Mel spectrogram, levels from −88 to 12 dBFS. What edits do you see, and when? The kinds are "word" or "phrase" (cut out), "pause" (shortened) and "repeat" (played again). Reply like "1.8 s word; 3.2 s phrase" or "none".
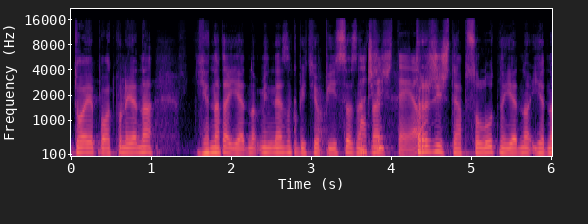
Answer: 1.9 s word; 2.8 s word; 3.7 s word

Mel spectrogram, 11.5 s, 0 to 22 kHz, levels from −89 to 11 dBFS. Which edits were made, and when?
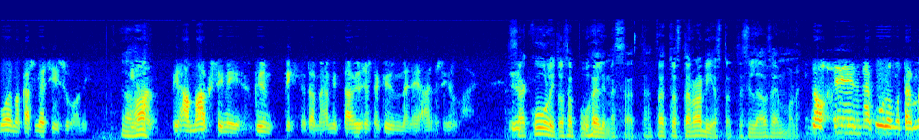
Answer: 6.9 s word; 10.1 s pause

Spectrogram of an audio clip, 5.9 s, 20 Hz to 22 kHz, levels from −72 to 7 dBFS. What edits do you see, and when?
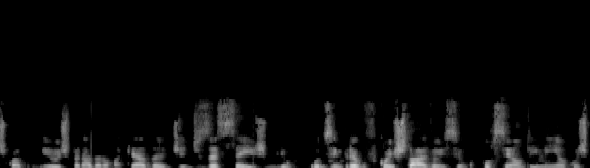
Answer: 3.0 s pause

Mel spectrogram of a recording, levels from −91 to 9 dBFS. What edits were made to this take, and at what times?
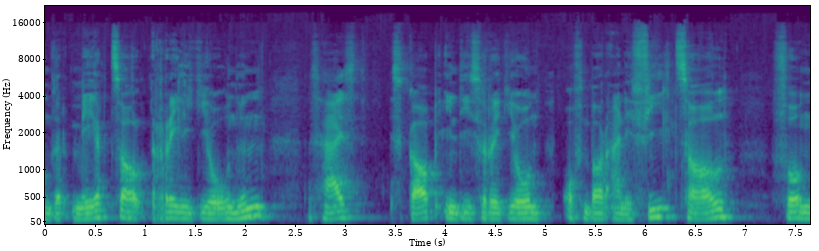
5.1 s pause

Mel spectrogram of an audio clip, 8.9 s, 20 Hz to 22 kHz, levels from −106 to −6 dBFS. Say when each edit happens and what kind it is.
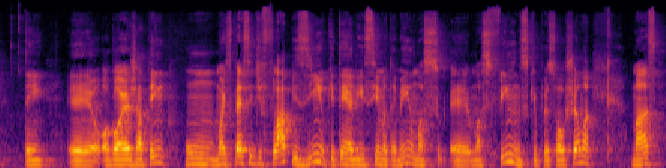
none

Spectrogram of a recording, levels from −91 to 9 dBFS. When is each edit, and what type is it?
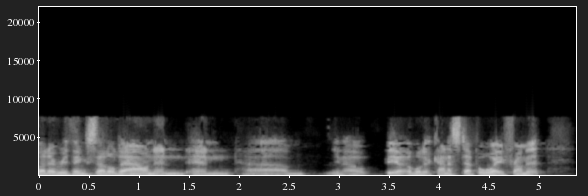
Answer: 3.4 s pause

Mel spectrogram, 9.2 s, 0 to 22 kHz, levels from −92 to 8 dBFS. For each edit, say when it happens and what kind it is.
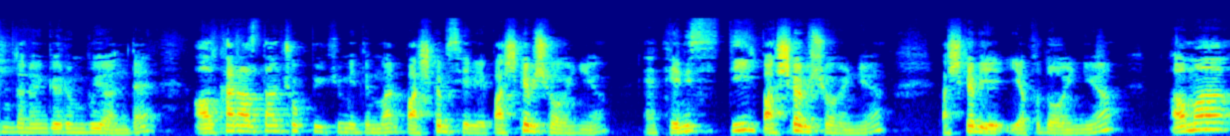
none

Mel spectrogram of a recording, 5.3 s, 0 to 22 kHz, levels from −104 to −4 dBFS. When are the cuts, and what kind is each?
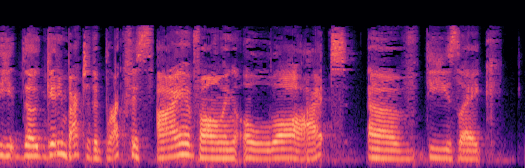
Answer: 1.5 s word; 1.9 s word

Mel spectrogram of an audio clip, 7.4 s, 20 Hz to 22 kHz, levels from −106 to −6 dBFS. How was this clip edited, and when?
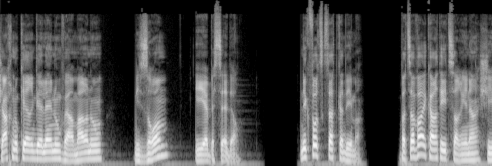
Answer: none

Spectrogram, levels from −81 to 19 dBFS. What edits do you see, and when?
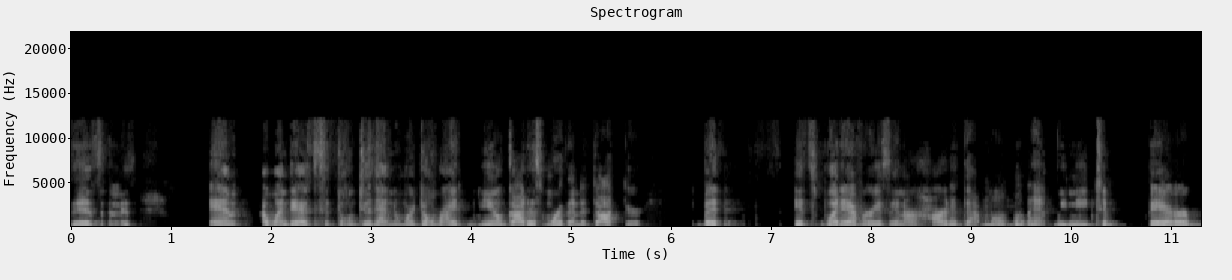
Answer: none

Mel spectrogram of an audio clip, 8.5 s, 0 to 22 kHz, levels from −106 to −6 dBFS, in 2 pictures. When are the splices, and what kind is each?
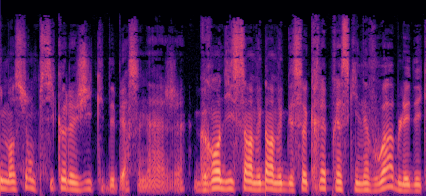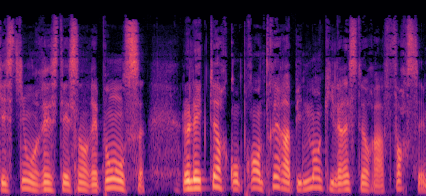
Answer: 1.9 s pause; 2.6 s repeat

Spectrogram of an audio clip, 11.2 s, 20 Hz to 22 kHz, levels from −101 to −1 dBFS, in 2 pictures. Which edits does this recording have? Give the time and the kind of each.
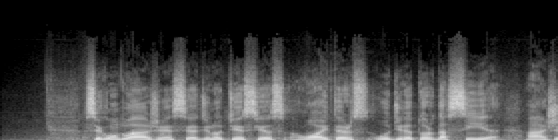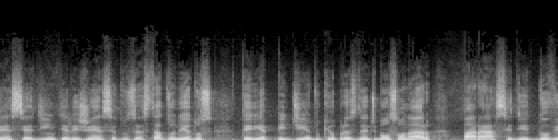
none

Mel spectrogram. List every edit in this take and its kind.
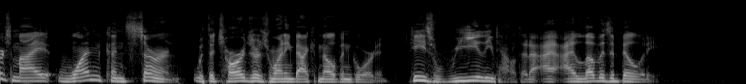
1.9 s pause; 4.0 s pause; 5.0 s word

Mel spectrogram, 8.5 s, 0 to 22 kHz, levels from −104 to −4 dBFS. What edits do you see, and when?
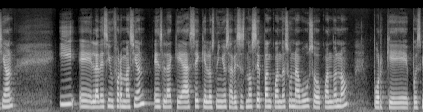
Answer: none

